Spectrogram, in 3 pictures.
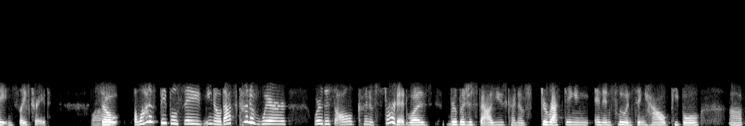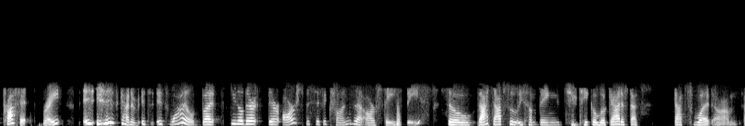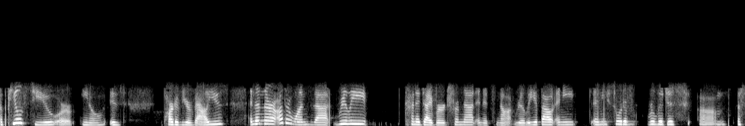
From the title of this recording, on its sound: Phone Audio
